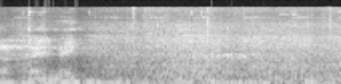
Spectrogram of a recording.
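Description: A man speaking into a microphone over loudspeakers, breaking off about half a second in for a pause; a steady low hum and room noise fill the pause.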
